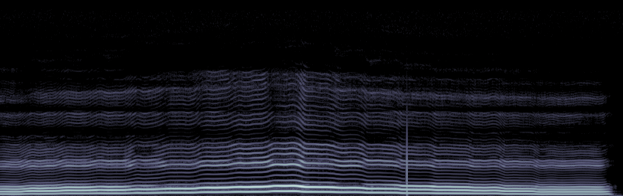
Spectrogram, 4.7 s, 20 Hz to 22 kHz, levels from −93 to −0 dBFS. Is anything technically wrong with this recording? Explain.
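Yes. A single loud pop, about 10 dB above the music, cracks through from 3.06 to 3.08 s, most likely a sudden voltage spike from a switch or static discharge.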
